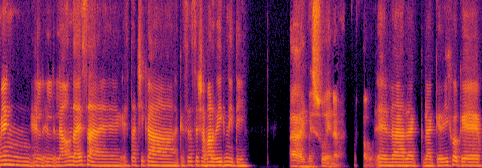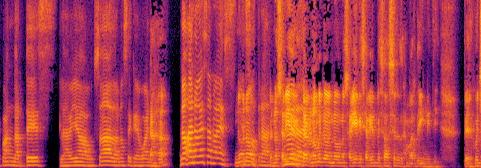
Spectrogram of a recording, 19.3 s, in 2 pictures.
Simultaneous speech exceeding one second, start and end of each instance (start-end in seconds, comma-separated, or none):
14.3-15.9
